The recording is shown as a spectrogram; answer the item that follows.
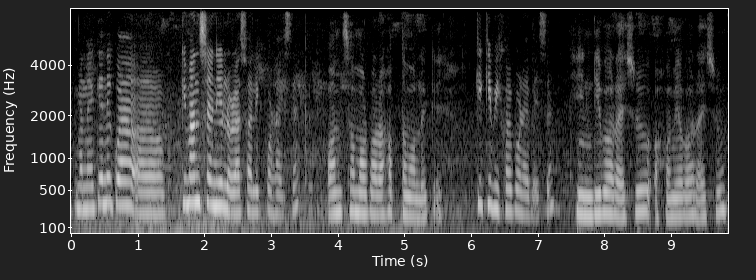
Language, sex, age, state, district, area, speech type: Assamese, female, 45-60, Assam, Darrang, rural, spontaneous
